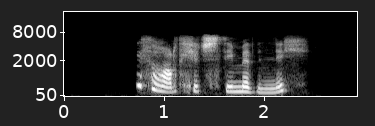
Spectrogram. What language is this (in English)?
Kabyle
